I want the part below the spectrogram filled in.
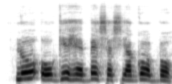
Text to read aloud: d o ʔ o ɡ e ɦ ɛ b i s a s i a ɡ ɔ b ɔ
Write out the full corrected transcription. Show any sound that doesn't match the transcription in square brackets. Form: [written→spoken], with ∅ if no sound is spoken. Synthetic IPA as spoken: [d→n] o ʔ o ɡ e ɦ ɛ b [i→ɛ] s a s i a ɡ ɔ b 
